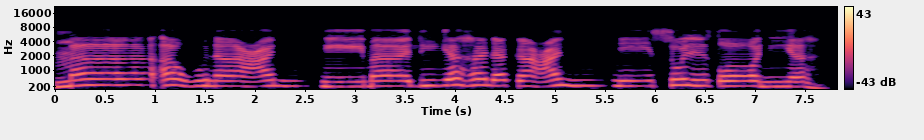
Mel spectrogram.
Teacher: The second way is actually idgham kamil, where we will not do sakt. In fact, we will merge the first letter ha into the second letter ha, which is mutaharrik, and this will be idgham kamil, and this is how we will recite it.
